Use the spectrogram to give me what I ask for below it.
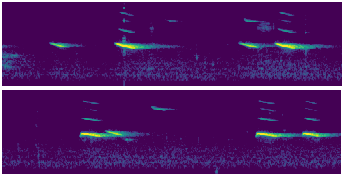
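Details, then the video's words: Eurasian bullfinch calling with mellow, descending piped whistles, often in quick pairs, about eight notes spread irregularly over seven seconds in near silence. "GIMPEL - DOMPFAFF - BLUTFINK 💮Zwitscherportrait💮 Vogelstimmen"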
